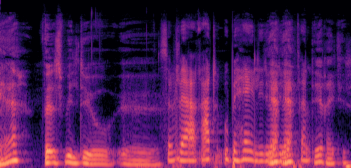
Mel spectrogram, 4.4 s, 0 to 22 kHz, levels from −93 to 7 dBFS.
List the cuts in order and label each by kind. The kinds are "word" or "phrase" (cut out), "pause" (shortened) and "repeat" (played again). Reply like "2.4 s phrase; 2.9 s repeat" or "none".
2.2 s word; 3.5 s repeat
